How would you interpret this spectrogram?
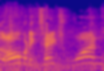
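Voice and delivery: sudden high, loud burst of excitement; a shout of live hype; excited caster outburst. Real, not acted. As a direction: jump up as the play turns. Caster reacts to a big play.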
